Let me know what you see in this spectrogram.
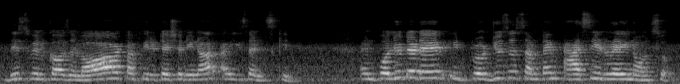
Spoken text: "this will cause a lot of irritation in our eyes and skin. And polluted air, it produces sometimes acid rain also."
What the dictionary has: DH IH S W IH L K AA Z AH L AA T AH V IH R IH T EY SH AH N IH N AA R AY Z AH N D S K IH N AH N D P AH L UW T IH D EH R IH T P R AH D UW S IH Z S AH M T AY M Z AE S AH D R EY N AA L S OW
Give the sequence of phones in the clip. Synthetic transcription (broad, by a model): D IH S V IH L K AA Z AH L AA T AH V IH R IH T EY SH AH N IH N AA R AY S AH N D S K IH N AH N D P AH L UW T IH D EH R IH T P R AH D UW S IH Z S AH M T AY M AE S AH D R EY N AA L S OW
